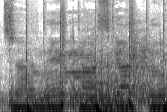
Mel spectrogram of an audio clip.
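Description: Background music with a steady beat, drum hits and a bass line.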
